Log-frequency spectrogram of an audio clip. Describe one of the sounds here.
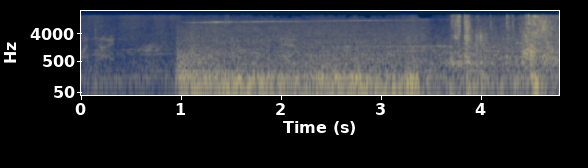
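Jet engines of a large plane roar loudly.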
